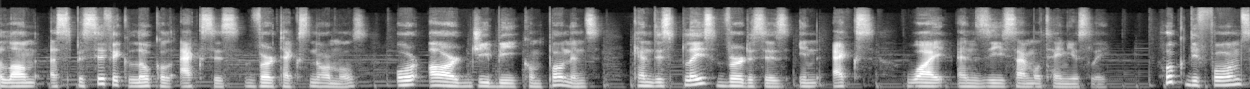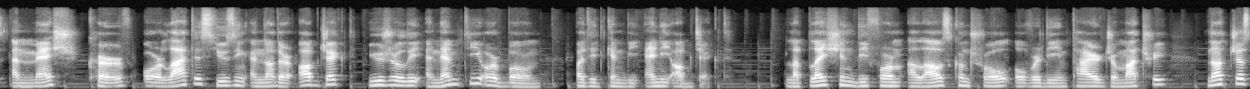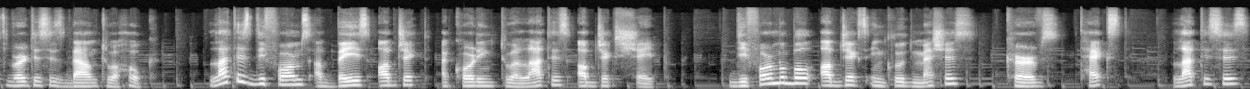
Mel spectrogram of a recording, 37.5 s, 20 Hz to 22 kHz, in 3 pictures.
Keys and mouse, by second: 2.6-4.1 shift+drag, 4.6-7.4 shift+drag, 7.8 middle click, 8.3 middle click, 8.9 shift+middle click, 9.4 shift+click, 10.0 shift+middle click, 13.1 click, 13.6 middle click, 14.2 middle click, 14.4 g, 15.4 g, 16.2 g, 16.4 s, 16.8 middle click, 17.1 r, 17.7-18.8 middle drag, 18.9-20.6 middle drag, 20.8 middle click, 21.2 click, 21.4 shift+middle click, 21.6 g, 24.1 click, 24.4 g, 25.2 g, 25.7 middle click, 26.3-29.2 typing, 26.9 middle click, 27.4 middle click, 30.3 middle click, 30.4 middle click, 30.7 KP_7, 30.9 s, 31.5 KP_1, 31.8 click, 32.3 middle click, 32.4 middle click, 32.6 Tab, 32.8 Tab, 32.8 click, 33.3 click, 33.5 middle click, 34.1 Tab, 34.1 click, 34.1-37.1 typing, 34.6 click, 35.1 click, 35.6 middle click, 36.1 middle click, 37.4 middle click.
